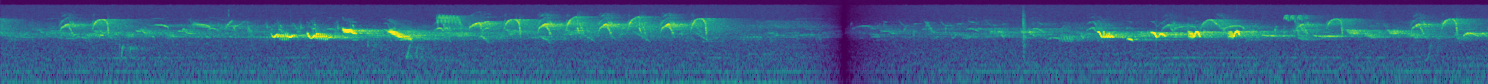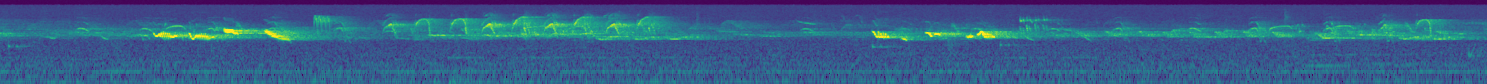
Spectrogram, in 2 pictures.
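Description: Small birds chirping and twittering in quick bursts every few seconds, over a faint steady hum. The sound cuts out briefly about eight seconds in.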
